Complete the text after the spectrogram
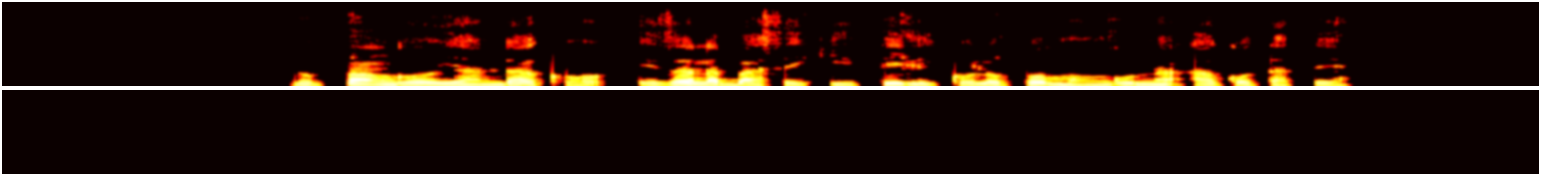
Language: Lingala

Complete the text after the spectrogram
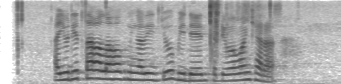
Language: Sundanese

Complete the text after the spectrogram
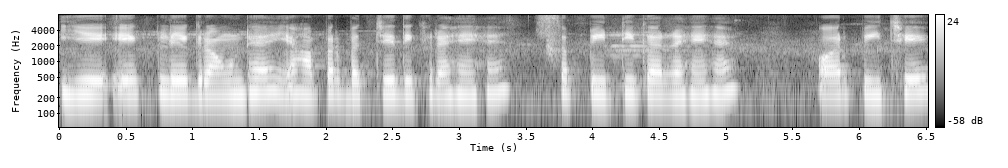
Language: Hindi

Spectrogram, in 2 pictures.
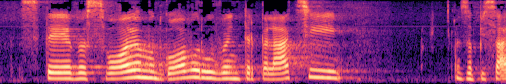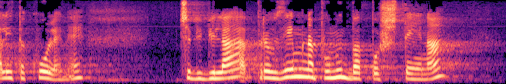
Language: Slovenian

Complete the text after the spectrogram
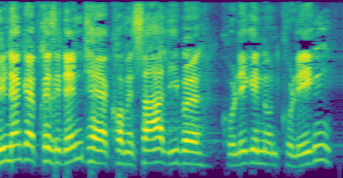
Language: German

